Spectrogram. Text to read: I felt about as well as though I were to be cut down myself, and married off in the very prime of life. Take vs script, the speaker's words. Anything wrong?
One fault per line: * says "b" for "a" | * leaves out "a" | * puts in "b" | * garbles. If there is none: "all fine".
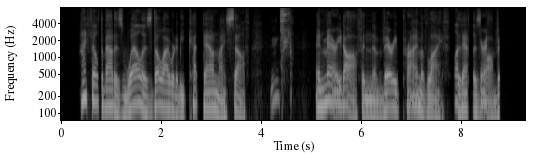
* garbles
